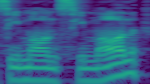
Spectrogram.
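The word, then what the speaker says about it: Simone Simon: reference here the Simon Simon Legree has this pronounced Simon Simon that's based off of a French actress named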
